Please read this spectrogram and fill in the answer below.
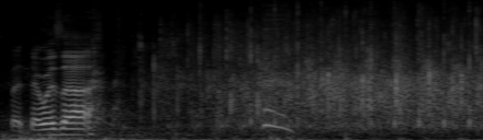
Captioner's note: audience clapping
